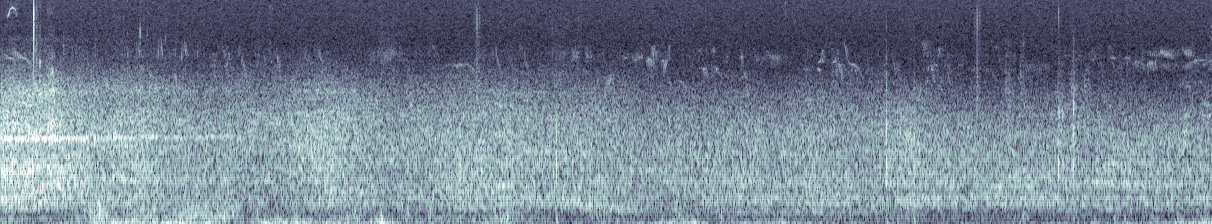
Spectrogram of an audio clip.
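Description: An ATR turboprop airliner at Christchurch Airport, New Zealand, gives a steady, broad engine roar that holds for the whole stretch at moderate distance, with no one talking.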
